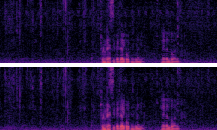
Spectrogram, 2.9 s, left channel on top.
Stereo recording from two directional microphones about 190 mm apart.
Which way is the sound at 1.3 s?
35° right (ahead or behind).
